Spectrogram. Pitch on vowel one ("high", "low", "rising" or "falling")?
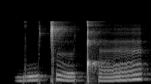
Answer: rising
